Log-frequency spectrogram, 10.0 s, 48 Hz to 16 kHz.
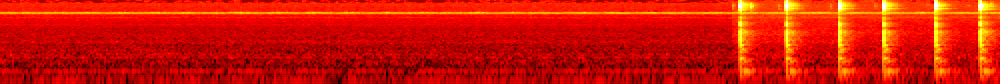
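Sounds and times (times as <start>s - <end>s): ping pong ball bouncing on table: 7.4s - 10.0s.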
